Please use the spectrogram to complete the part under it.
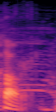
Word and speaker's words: Qatar: Qatar. – That's it. That's the proper pronunciation. One more time. One more time. – Qatar. – Qatar. – Oh, it's tough, though. That rolling R is tough.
